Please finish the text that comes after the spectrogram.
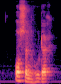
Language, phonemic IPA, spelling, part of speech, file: Dutch, /ˈɔsə(n)ˌhudər/, Ossenhoeder, proper noun, Nl-Ossenhoeder.ogg
- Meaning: Boötes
